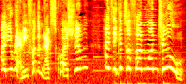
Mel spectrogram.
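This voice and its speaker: Man putting on a high-pitched prim demon girl. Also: wildly swooping pitch, normal speed, pushed and bright, faint music behind, full character voice. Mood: pleased. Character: teasing, prim young female demon dealmaker.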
